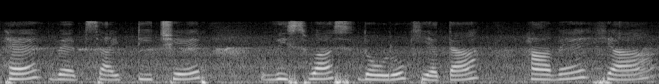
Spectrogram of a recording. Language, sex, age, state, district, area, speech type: Goan Konkani, female, 18-30, Goa, Salcete, rural, read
